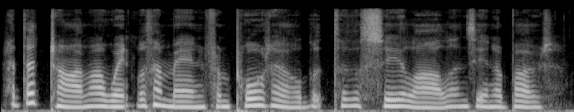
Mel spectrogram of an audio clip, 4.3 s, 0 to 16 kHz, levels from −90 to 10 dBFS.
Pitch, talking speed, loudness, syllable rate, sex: 195 Hz, 250 wpm, -15 LUFS, 5.0 syllables/s, female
